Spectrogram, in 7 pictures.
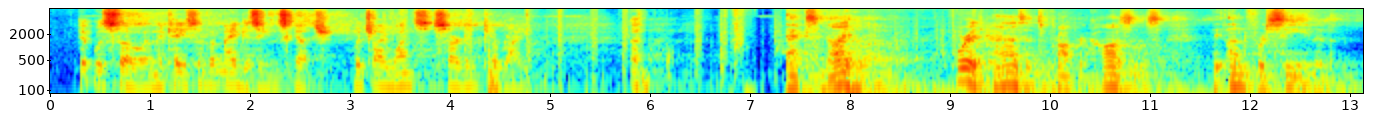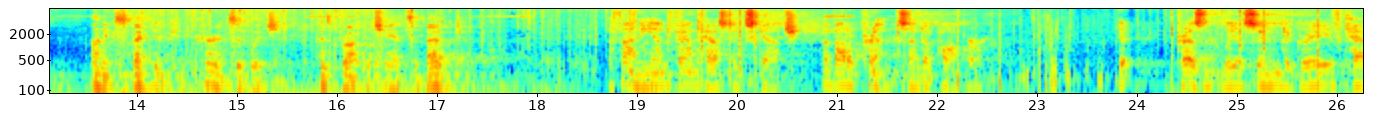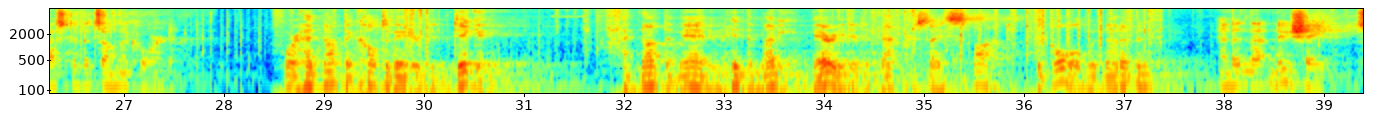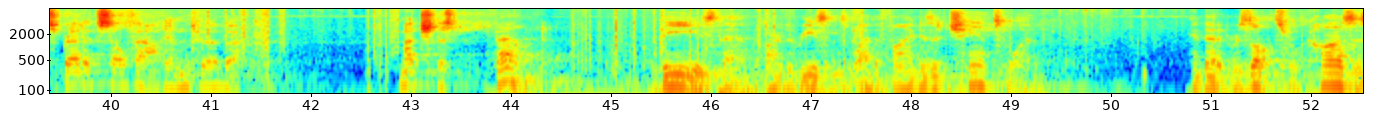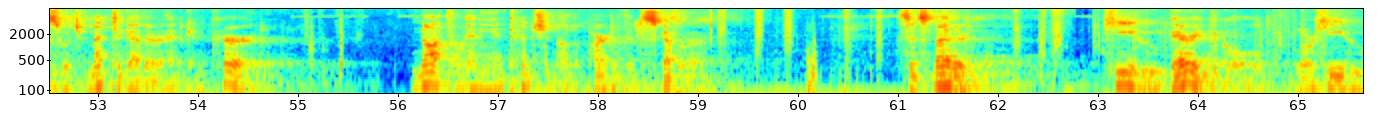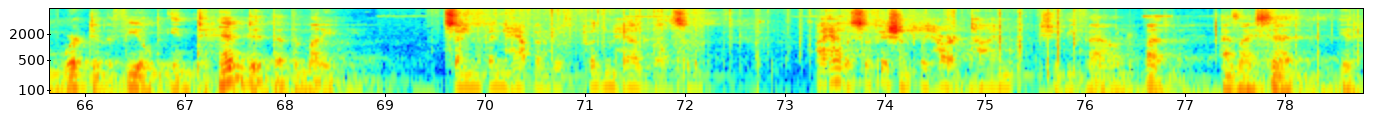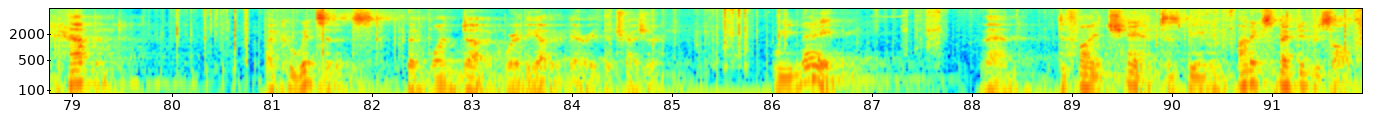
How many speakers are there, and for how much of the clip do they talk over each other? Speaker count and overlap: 2, no overlap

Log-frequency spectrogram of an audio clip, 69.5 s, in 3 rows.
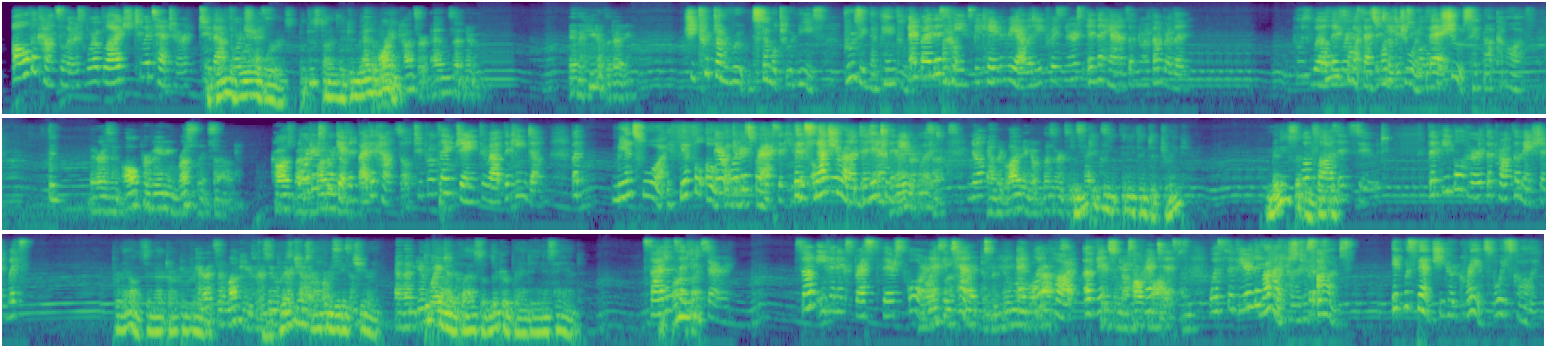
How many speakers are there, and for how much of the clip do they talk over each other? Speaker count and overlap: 4, about 30%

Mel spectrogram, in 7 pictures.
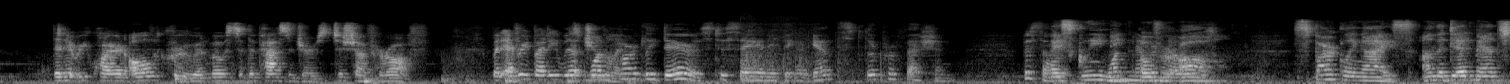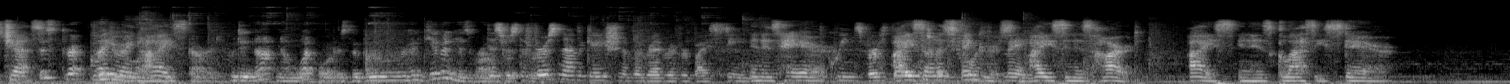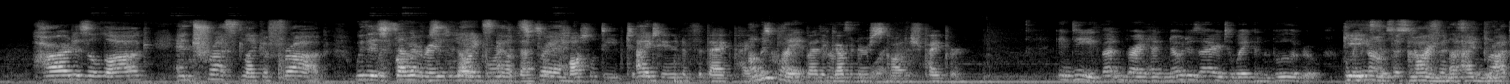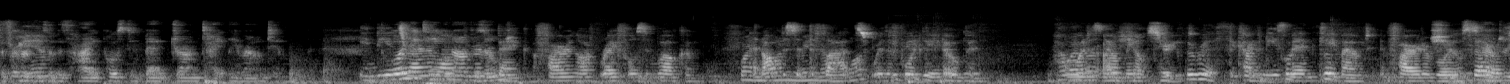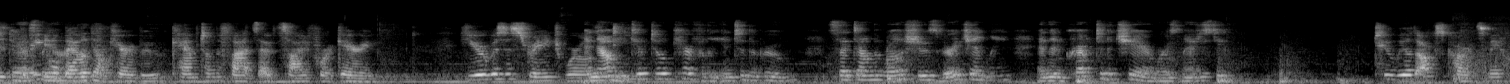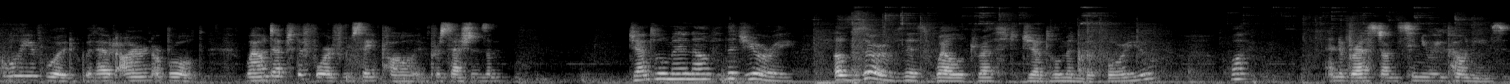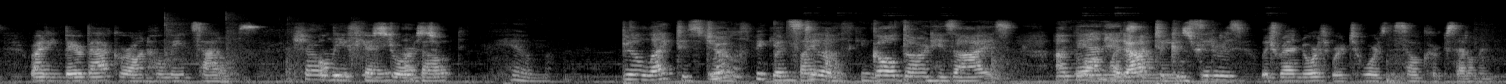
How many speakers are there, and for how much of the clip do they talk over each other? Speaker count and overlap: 4, about 30%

